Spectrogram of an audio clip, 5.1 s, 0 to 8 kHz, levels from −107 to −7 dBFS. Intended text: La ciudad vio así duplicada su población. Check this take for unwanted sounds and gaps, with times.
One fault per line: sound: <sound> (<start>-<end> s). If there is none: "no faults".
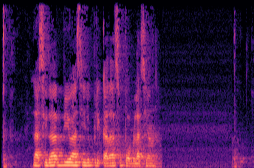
no faults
